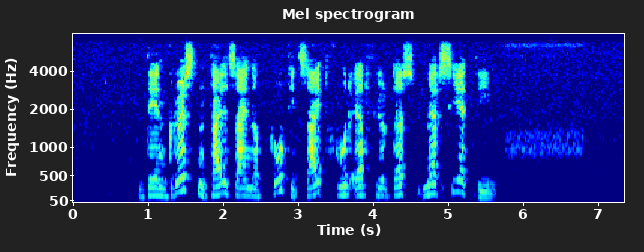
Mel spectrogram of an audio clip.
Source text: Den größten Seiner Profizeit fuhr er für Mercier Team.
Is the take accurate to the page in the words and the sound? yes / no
no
